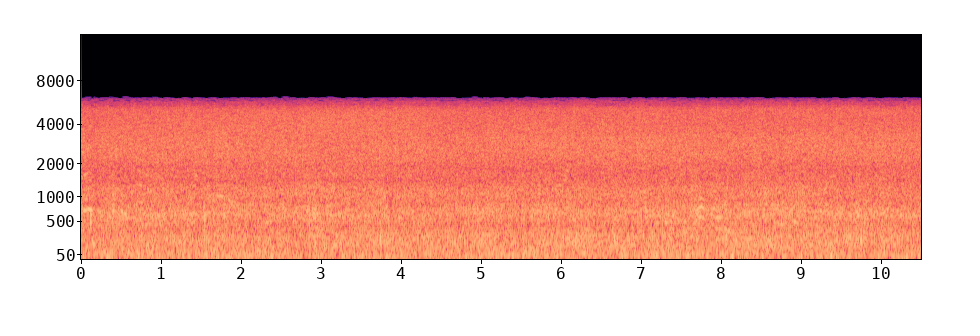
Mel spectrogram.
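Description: A swollen river in flood rushing past: a steady, dense noise of churning muddy water and spray, unbroken and even in level.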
